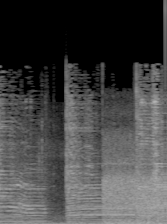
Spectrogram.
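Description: Background music starting up, with a held note at first and then a full, dense sound, over the low rumble of a truck driving.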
